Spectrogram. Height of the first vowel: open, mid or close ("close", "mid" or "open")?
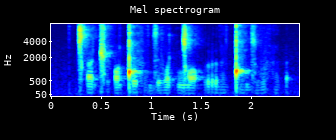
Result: open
